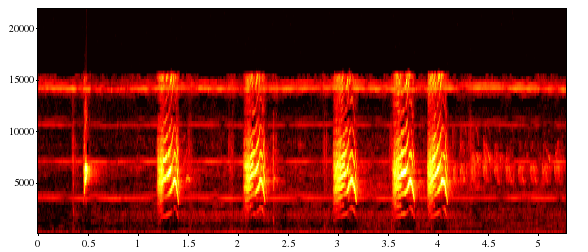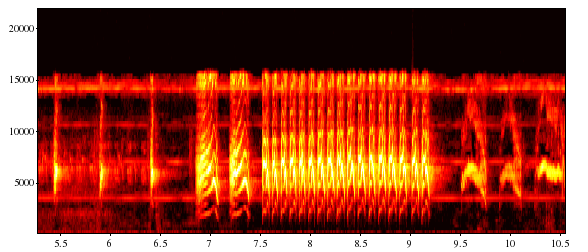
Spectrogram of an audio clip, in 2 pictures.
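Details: Crimson sunbird lure sound used to make untrained birds sing: paired, slurred high chirps and sharp ticks, building into a long fast buzzy trill lasting about two seconds, over a steady low background hum.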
